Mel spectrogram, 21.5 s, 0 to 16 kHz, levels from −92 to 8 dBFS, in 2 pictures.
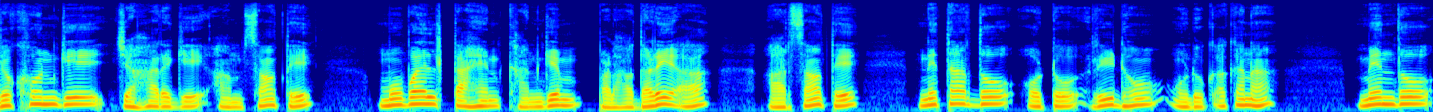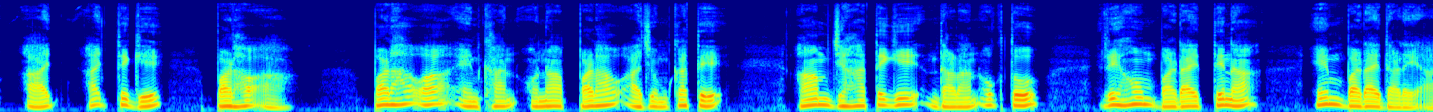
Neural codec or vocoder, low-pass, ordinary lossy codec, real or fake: none; 14.4 kHz; none; real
